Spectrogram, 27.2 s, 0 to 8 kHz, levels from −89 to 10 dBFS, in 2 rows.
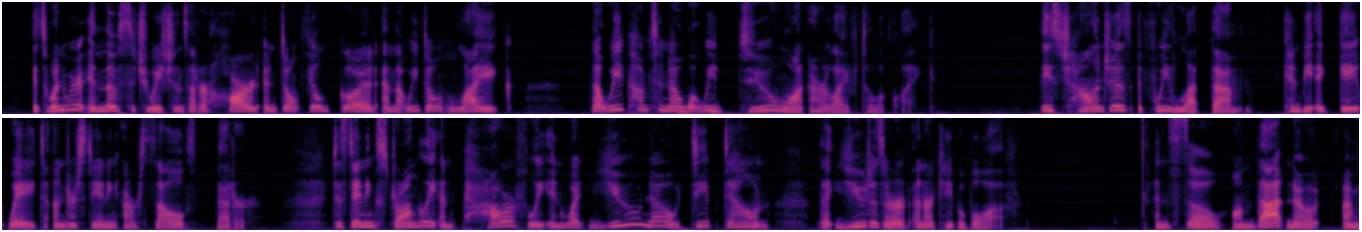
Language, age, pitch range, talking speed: English, 30-49, 210-270 Hz, 155 wpm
